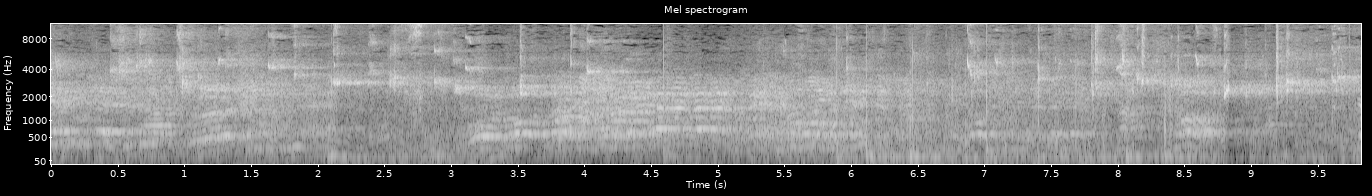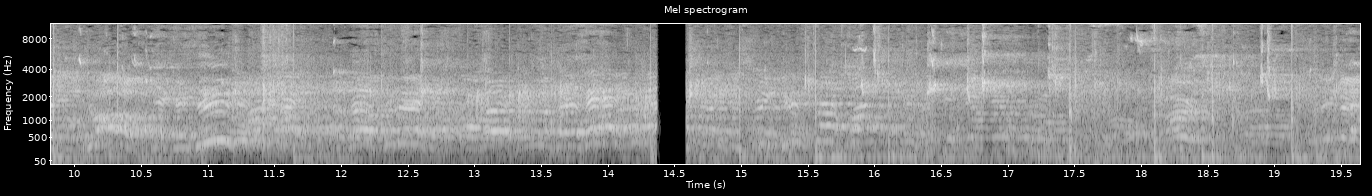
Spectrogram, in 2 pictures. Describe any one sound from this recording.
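Men call out and talk loudly in a large echoing gym.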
